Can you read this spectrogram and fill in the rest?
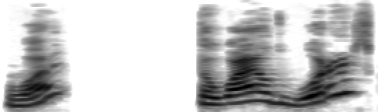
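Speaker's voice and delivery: high, startled cry; trembling cry. A narrator's reading. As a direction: cry out, shaking all over. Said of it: "cried Toad, trembling in every limb".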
